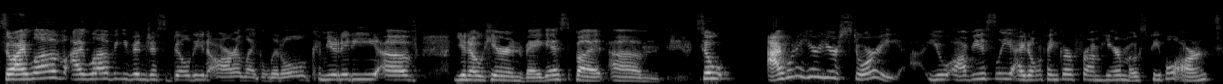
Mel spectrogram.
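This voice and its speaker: In a plain, everyday voice, a woman with a fairly high pitch talks at a moderate pace with lively intonation. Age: 30s. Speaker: podcast host. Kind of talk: podcast interview.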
